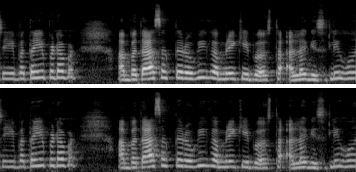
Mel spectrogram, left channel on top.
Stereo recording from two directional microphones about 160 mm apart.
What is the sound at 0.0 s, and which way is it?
A woman's voice, 20° left (ahead or behind).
